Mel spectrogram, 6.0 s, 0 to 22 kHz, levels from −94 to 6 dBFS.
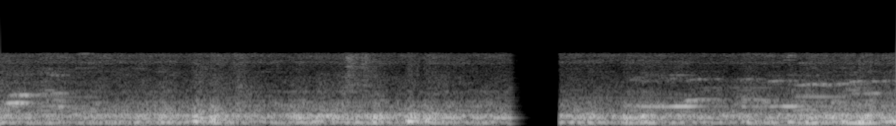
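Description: At 3.4 s the incoming audio stops arriving, most likely a long network dropout in which a stretch of packets never reached the receiver. The receiver fills the gap by stretching the last sound into a fading buzz or hiss for about a third of a second, and about 0.22 s of that stretch settles into near silence. Sound resumes at 3.74 s, and roughly 320 ms of the original is simply gone.

From 4.55 s to 5.53 s a loudspeaker feedback squeal appears. A microphone is picking up the loudspeaker it drives, and at 4.4 kHz the loop gain climbs past one, so that frequency keeps feeding itself. It swells over roughly 0.4 s into a single-pitched squeal, sitting about 5 dB above the rest of the sound.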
